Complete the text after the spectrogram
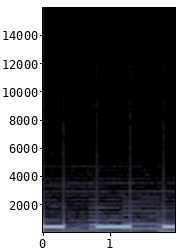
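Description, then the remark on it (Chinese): A telephone busy tone after the line on the other end drops following a thunderclap: a steady mid-pitched beep pulsing on and off in an even rhythm, about two beeps, over a low hum with no voices. “空中响起了一个炸雷，电话那边断线了。”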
